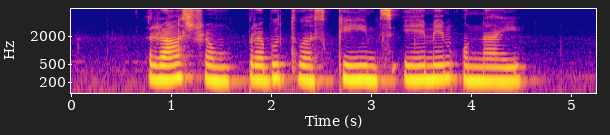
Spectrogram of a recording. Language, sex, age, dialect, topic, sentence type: Telugu, female, 18-24, Utterandhra, banking, question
